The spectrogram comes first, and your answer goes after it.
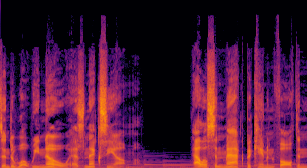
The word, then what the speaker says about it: NXIVM: this time selling vitamins NX I VM pronounced Nexium started out as executive success program or ESP for short it attracted over 16,000 members but eventually devolved into what we know as Nexium Allison Mack became involved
